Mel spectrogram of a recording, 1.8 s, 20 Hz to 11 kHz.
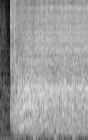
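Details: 1972 John Deere 110, 8 hp Kohler, safety switch bypassed with jumper at solenoid: slow even cranking thumps about three a second, no firing; crank-no-start from no spark due to dirty ignition points.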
